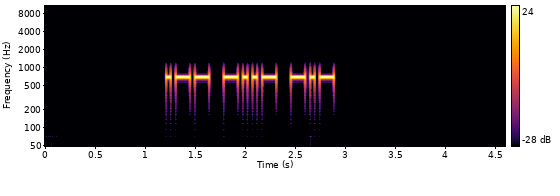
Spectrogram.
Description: Morse code, heard as a keyed tone, about 25 wpm, 700 Hz. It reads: WXK
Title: USA Call Sign Postfixes - 3 Letters 25wpm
